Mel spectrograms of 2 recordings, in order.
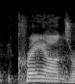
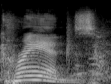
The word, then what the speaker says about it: crayons: Oh, people who say crayons wrong. He just said crayons. What the frick? Anytime I hear that, I'm like, what? It's crayons, isn't it? – You do two syllables? – Yeah.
